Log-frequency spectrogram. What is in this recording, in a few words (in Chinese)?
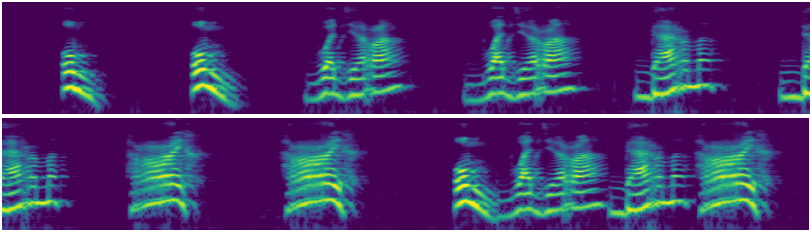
觀自在菩薩真言(教學檔); 觀世音菩薩系列 Avalokiteśvara Series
